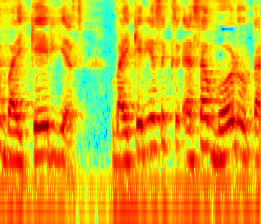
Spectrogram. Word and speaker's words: vicarious: विकेरियस, वाइकेरियस pronounce करते हैं इसको, विकेरियस एक बार के लिए बोल के देखिए, वी केयर।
